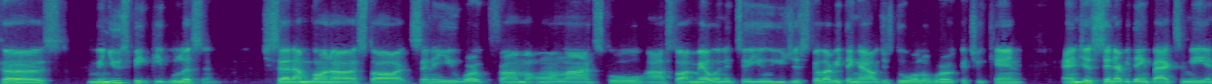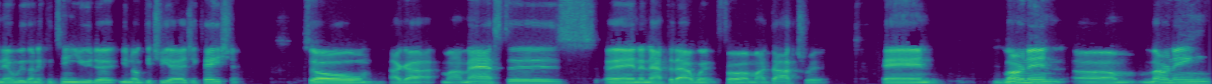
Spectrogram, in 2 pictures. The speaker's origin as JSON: {"language": "English", "town": "New York City", "region": "New York", "country": "United States", "tie": "born or raised there", "also_born_or_lived": "Bronx, New York", "said": "born and raised in Brooklyn, New York."}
